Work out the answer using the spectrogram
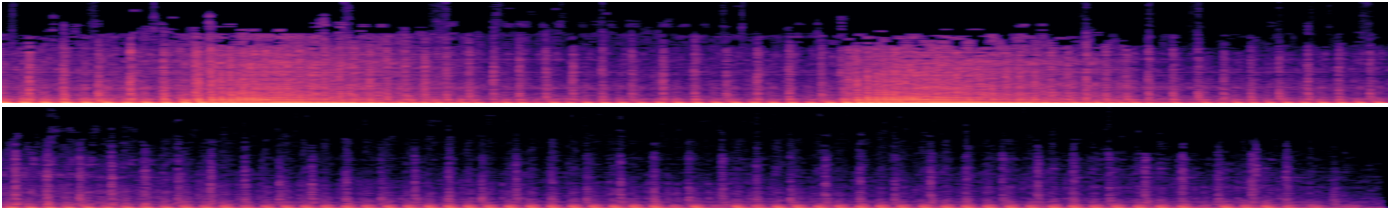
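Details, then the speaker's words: Engine still knocking after the centrifuge, overrunning clutch and intermediate gear were checked tight and the valves adjusted: steady hard knock about three per second at idle, sharper with revs; owner suspects piston pin or rocker arms. "Этот стук остался. Походу стучит где-то внутри. Либо палец, либо в коромыслах."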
